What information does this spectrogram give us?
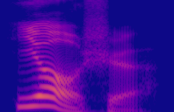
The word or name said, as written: yao4 shi5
